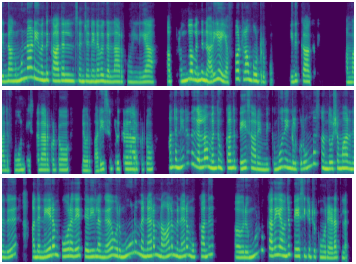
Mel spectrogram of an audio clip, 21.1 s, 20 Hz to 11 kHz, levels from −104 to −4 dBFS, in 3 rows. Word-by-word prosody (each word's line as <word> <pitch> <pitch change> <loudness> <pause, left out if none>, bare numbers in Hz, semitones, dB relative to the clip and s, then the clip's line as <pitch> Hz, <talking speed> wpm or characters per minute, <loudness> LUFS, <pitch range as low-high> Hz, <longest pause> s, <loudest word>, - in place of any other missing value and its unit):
நாங்க 230 0 +2
முன்னாடி 370 +1 +3
வந்து 265 0 +3
காதல் 240 +1 +4 0.2
செஞ்ச 220 -1 0
நினைவுகள்லாம் 215 -2 0
இருக்கும் 200 -1 -9
இல்லயா! 195 +2 -2 0.4
அப்ப 215 - -6 0.2
ரொம்ப 255 +6 +3
வந்து 270 +2 +4
நிறைய 255 +11 +3 0.2
எஃபோர்ட் 320 - -2
லாம் 295 -2 +3
போட்டிருக்கோம். 215 -5 -3 0.3
இதுக்காகவே! 215 -3 -1 0.5
நம்ம 190 0 -4
அத 185 - -8
ஃபோன் 195 +1 -4
பேசுறதா 200 +2 -5
இருக்கட்டும், 200 0 -5 0.3
இல்ல 185 - -8
ஒரு 180 - -12
பரிசு 210 +7 -4
கொடுக்கிறதா 230 -1 -1
இருக்கட்டும். 220 0 -6 0.3
அந்த 300 +1 0
நினைவுகள் 375 -1 -1
எல்லாம் 320 0 +3
வந்து 265 +2 +4
உட்கார்ந்து 275 +2 +2
பேச 270 +3 +2
ஆரம்பிக்கும் 220 -1 -2
போது, 305 +3 -1
எங்களுக்கு 235 -3 -1
ரொம்ப 335 +9 -5 0.2
சந்தோஷமா 255 +1 +2
இருந்தது. 230 -1 0 0.4
அந்த 225 0 +3
நேரம் 310 +6 +4
போறதே 265 +1 +3
தெரியலங்க. 240 -2 +2 0.2
ஒரு 260 -3 +1
3:00 365 +7 -3
மணி 260 -3 +3
நேரம், 305 +2 +1
4:00 270 +7 0
மணி 255 -3 +2
நேரம் 280 0 0
உட்கார்ந்து 250 +4 -2 0.5
அ - - 0
ஒரு 215 0 0
முழு 360 - -6
கதைய 305 +3 +4
வந்து 295 +4 +1
பேசிக்கிட்டு 270 -2 +2
இருக்கோம், 225 -2 -5
ஒரு 205 - -1
இடத்தில. 210 0 -3
240 Hz, 170 wpm, -23 LUFS, 215-275 Hz, 0.5 s, காதல்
